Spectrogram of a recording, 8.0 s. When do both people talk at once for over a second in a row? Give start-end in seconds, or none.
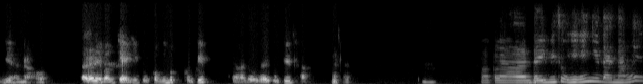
none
